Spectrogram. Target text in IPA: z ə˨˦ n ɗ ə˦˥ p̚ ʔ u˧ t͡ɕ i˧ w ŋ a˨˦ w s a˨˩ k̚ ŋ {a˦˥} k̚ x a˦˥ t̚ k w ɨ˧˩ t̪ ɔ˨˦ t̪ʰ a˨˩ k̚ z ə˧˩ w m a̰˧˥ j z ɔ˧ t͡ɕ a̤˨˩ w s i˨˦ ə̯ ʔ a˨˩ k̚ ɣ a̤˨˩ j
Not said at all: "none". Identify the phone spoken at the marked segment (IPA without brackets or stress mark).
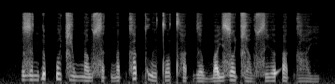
a˦˥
